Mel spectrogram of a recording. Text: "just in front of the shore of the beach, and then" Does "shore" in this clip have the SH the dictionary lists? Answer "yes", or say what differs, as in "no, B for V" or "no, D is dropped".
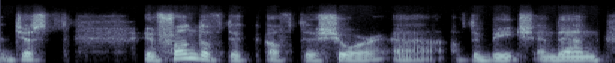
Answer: yes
